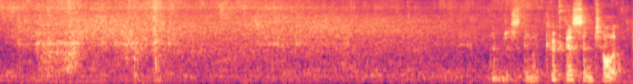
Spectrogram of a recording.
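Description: Liquid pours into a pan.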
